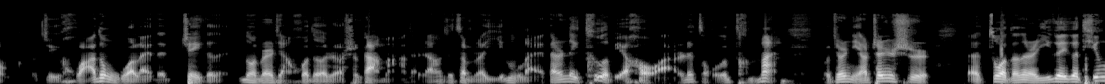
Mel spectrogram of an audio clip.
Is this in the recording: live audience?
no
